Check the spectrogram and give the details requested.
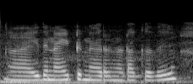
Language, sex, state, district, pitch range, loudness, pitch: Tamil, female, Tamil Nadu, Kanyakumari, 190-215 Hz, -15 LUFS, 200 Hz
